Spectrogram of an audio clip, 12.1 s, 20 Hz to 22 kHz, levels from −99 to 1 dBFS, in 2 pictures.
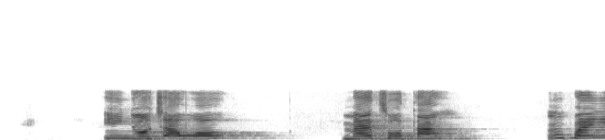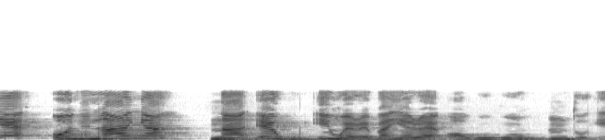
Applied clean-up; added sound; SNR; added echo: neural mask model Resemble Enhance denoiser.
